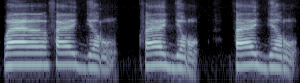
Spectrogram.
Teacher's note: jimnya ee tipis dan qalqalah rnya tebal jadi jim ee ditarik ya faj gitu kan nih faj kayak senyum ya karena tipis tapi rnya tebal tuh wal fajru fajru fajru jadi faj fajnya mah tipis faj tuh tipis tapi Oh, fajar. · Jimnya tipis dan kolkolah, roknya tebal. Jadi jim ditarik ya, faje gitu kan nih.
